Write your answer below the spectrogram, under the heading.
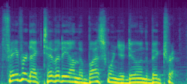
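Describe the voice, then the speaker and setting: A mature Canadian man with a fairly high voice hosts an interview podcast. He speaks conversationally and sets up his questions in a measured, orderly way. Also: lively intonation.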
